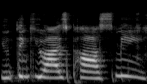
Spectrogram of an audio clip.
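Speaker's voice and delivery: put-on Guyanese-accented voice. Asked what a Guyanese accent is, speaker answers in an imitated Guyanese accent. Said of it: "what's a Guyanese accent? Oh my gosh".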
